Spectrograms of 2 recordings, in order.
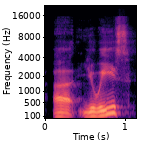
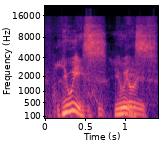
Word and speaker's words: Luis: So here's the first clip as he meets Luis. It's a double L. He pronounces it Luis, which is what I would have thought. He gets corrected. This actually is like their very first meeting. Hello, Luis. Luis.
